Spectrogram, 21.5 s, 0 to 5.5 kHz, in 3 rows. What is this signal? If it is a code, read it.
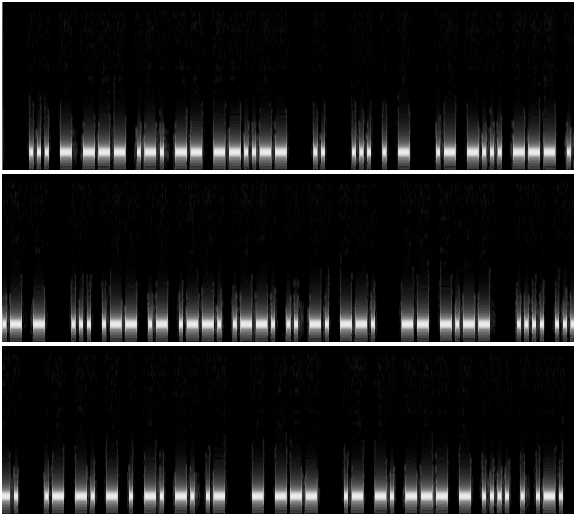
Morse code, heard as a keyed tone, about 25 wpm, 600 Hz. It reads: STORM, I SET ABOUT SWAPPING MY HF ANTENNA TO ANOTHER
